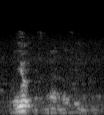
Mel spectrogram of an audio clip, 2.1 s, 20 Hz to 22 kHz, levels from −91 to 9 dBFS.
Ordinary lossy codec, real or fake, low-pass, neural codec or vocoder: Opus, 64 kbps; real; 7.2 kHz; none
